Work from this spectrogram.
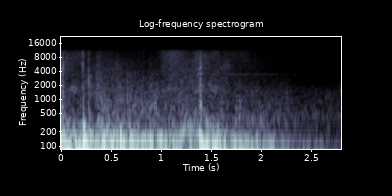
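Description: A blasting spell in Hogwarts Legacy lands as a loud, booming explosion with a deep rumbling burst and a few sharp cracks, fading into a crackling tail over under three seconds, with no talk.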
